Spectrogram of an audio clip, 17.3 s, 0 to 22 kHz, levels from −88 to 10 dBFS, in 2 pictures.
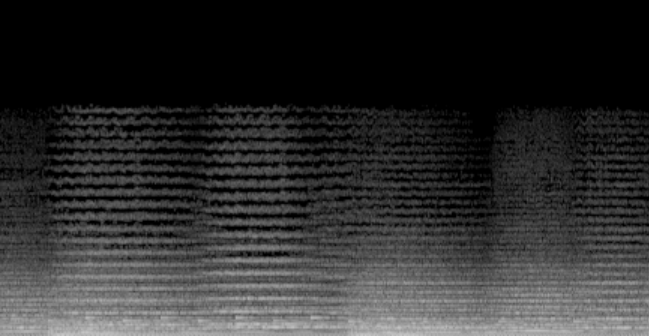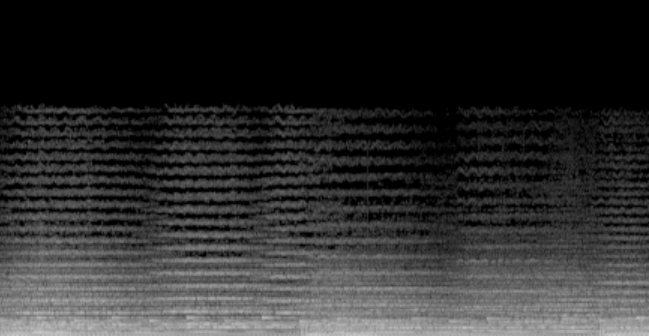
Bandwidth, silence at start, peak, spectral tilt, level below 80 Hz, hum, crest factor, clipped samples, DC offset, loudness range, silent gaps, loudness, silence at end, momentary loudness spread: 15 kHz; 0 s; -2 dBFS; -6.5 dB/octave; -32 dBFS; none; 16 dB; under 0.1%; 1%; 2 LU; none; -17 LUFS; 0 s; 6 LU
